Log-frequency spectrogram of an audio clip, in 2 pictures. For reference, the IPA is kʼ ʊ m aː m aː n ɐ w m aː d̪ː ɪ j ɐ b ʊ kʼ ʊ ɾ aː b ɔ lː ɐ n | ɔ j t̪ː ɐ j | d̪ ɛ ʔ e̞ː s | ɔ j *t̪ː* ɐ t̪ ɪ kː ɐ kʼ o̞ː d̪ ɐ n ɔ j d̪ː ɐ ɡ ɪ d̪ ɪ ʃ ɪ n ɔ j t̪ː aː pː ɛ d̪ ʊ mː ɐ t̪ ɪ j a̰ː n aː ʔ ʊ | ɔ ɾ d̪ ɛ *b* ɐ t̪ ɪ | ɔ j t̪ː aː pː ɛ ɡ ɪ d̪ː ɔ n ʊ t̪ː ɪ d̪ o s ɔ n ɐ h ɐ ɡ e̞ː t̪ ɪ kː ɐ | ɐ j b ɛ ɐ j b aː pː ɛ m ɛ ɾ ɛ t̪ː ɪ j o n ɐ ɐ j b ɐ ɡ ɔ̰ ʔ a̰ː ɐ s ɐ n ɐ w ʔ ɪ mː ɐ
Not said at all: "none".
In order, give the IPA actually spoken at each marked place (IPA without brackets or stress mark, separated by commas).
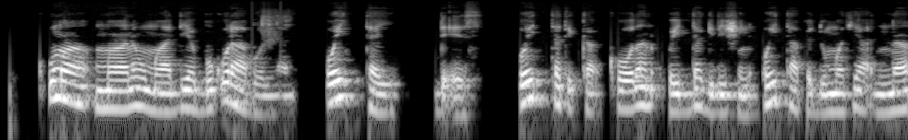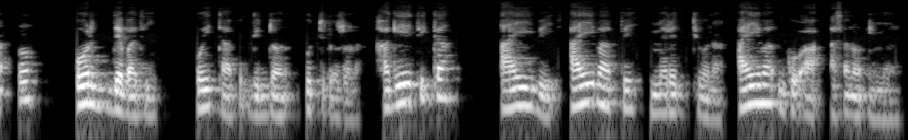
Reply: t̪ː, b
